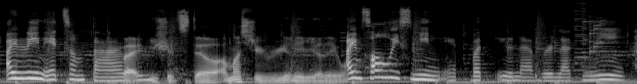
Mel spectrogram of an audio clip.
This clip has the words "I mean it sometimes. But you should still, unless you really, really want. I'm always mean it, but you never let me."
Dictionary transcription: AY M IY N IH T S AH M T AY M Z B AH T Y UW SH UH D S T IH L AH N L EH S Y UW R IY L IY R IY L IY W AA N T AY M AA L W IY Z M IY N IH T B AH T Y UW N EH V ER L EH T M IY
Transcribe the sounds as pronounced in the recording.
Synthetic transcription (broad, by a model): AY M IY N IH T S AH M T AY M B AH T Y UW SH UH D S T IH L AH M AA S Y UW R IY L IY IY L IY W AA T AY M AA L W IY S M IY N IH T B AH T Y UW N EH V ER L EH T M IY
